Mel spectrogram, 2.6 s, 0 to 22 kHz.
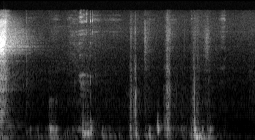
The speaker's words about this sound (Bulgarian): Харесва ми как оставяш микрофона на земята. Това 100% влиза в записа.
